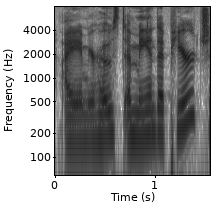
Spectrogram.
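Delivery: ordinary delivery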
